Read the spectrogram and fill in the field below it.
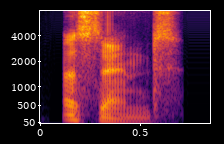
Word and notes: assent: British English

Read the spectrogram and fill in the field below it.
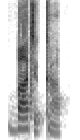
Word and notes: buttercup: Indian

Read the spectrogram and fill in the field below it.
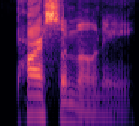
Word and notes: parsimony: American English

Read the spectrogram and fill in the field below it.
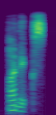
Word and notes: onyx: Indian

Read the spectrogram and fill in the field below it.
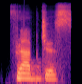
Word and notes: frabjous: Indian

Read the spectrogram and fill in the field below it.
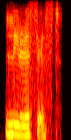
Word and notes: lyricist: Indian

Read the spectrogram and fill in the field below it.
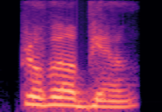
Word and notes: proverbial: Indian

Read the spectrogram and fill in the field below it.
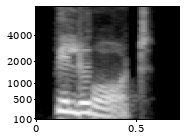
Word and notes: pilewort: Indian

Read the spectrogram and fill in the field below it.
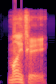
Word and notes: mighty: British English

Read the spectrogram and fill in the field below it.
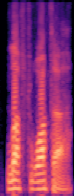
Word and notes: Luftwaffe: American English

